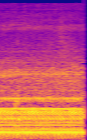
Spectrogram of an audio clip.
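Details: Steady low motor and vacuum hum from a Dermaglow II crystal microdermabrasion machine at low intensity, flat skin contact on a client's forehead at treatment start; microdermabrasion machine running.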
